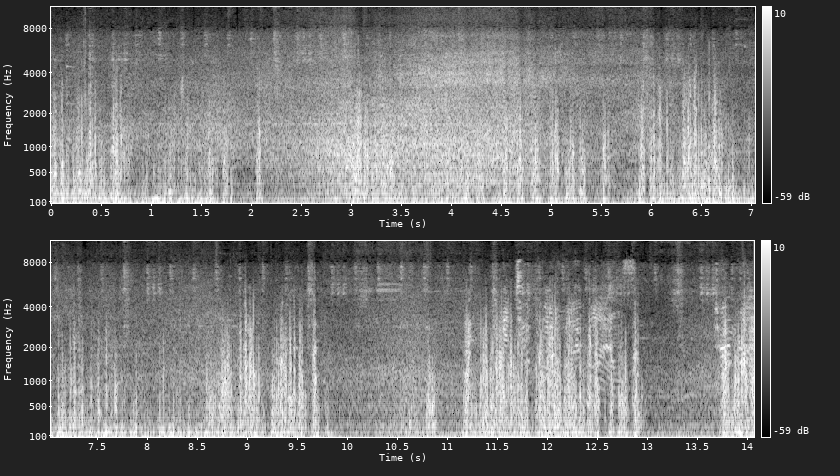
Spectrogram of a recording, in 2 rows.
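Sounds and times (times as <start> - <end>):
car road noise rumble: 0.0 - 14.0
wind buffeting microphone: 0.0 - 14.0.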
